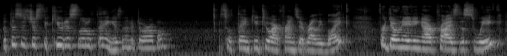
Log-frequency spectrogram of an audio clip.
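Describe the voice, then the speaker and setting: A woman's voice: on the high side, normal speed. A woman hosting a casual live show-and-tell from her quilt shop, chatty and upbeat, laughing often.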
